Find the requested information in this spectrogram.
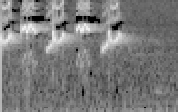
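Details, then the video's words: Cinereous tit (glatik batu) singing to draw responses from other tits: five loud, piercing high whistled notes in quick succession, alternating flat and bending shapes, fading into a low background hum. "PANCINGAN BURUNG GLATIK BATU GACOR INI ASLI BIKIN GLATIK BATU LAIN LANGSUNG IKUT BUNYI"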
